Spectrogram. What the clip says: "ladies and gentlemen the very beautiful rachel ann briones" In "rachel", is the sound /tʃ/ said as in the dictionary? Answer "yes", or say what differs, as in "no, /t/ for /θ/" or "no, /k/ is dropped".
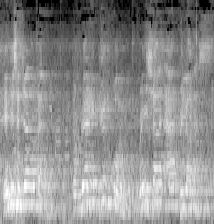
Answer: no, /ʃ/ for /tʃ/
